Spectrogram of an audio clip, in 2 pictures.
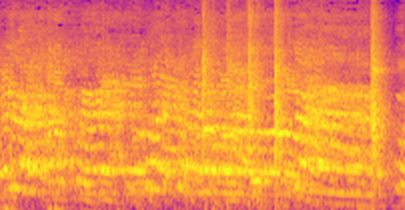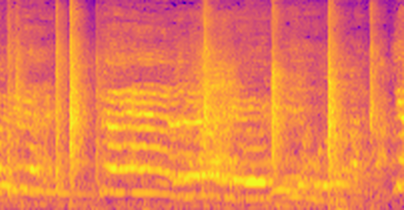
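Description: A small group of men cheering and chanting together over one another in celebration of a goal, with sharp hand claps scattered through.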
